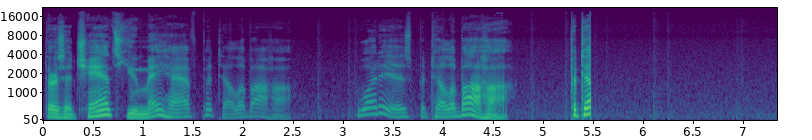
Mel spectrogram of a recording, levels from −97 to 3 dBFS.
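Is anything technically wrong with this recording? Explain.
Yes, there is one fault. From 0.99 s to 2.6 s, the speech and the room noise behind it swell up together, slowly, by about 4 dB. This is automatic gain rising. Around 1 s the talker moves and the level at the microphone falls by about 18 dB. The gain control reads that drop as too quiet an input and gradually raises its gain. Because it boosts everything it receives, the background rises along with the voice.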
